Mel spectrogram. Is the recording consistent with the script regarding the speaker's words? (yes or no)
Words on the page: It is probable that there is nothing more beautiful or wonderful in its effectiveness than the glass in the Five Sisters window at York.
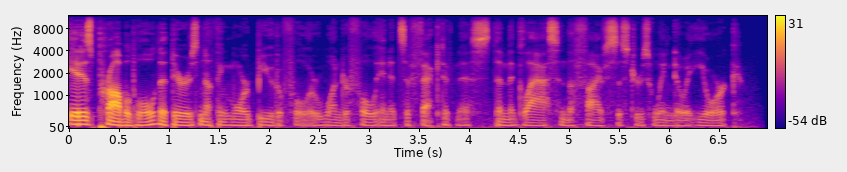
yes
